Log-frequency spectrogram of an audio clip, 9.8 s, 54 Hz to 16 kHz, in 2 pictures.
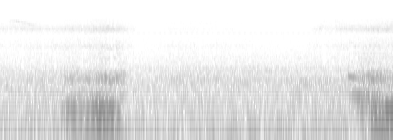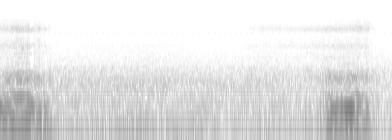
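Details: Adult woman (a mother) asleep with lights on, described as deep REM sleep: three deep, rattling snores about 15 a minute with quiet breathing between; snoring.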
